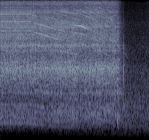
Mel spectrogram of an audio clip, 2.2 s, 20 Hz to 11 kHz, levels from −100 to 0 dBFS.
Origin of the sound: real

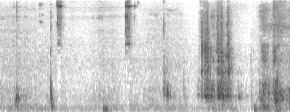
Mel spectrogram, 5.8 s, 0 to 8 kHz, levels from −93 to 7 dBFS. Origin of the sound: real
